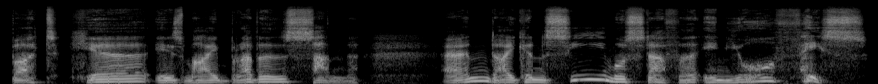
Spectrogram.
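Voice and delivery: put-on slow, deliberate old man; Abanazar. A narrator's reading. False uncle greets nephew, slow and solemn. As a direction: draw it out with solemn affection.

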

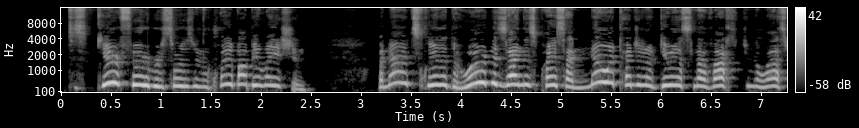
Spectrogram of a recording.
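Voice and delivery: very high, solemn cartoon voice; squeaky grave monologue; Gumby's high narration. A narrator's reading. Gumby narrates the Dead Star, high solemn voice.

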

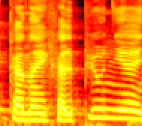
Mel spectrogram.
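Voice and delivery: normal talking voice

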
